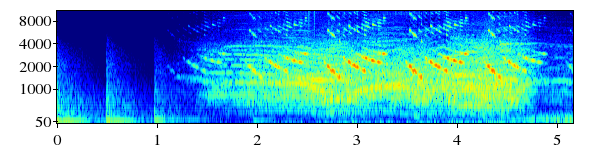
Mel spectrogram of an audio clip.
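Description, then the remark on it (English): Alarm klaxons wail as an Imperial Invasion Force enters low orbit, a dense, overlapping wash of repeated falling tones, swelling in after a few low thumps and holding loud and steady to the end. “I assumed that's what the alarm klaxons and panicked screaming were about.”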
